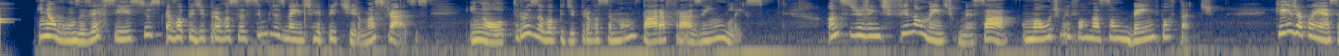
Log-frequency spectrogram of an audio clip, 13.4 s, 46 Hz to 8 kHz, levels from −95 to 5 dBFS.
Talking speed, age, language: 170 wpm, 20-39, Portuguese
